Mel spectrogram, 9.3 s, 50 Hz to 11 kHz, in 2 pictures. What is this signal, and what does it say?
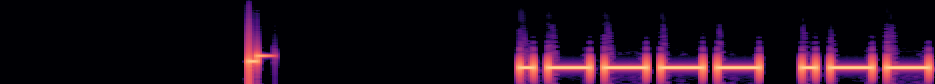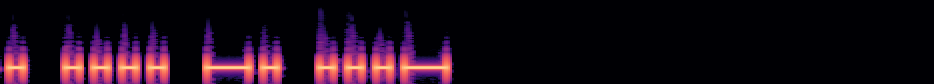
Morse code, heard as a keyed tone, about 17 wpm, 700 Hz. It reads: 1PHNV
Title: Code Groups - 5 Letter:Numbers - 17wpm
